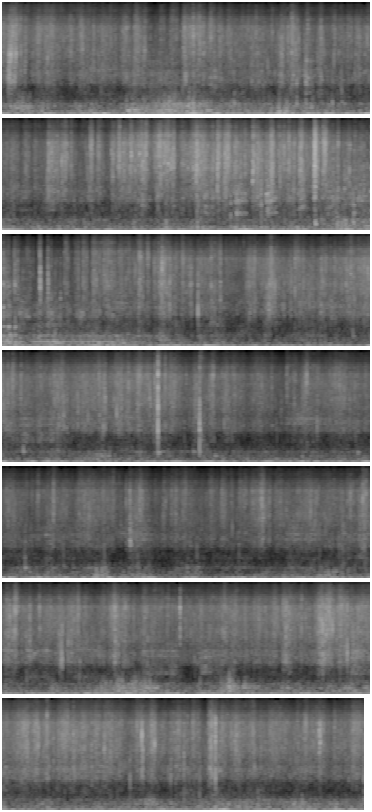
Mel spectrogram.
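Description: Bicycle tyres rolling over a trail thick with dry fallen leaves, a continuous crunching crackle of many small ticks.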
